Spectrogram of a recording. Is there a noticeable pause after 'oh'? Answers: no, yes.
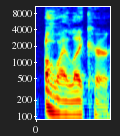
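no. The line runs on with no real pause. The line is simply delivered. The speaker calls it wrong. "Instead of"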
